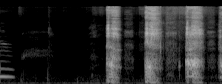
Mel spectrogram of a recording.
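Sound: imitated repeated coughing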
